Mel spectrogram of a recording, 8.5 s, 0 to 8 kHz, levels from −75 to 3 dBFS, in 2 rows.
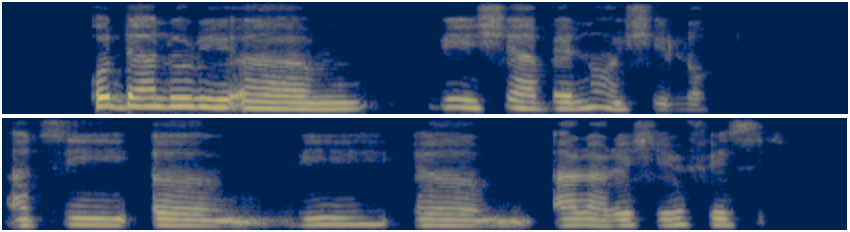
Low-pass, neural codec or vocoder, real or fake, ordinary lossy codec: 7.2 kHz; none; real; Opus, 16 kbps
